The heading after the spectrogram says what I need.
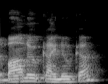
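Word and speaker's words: Banu Qaynuqa: happy relationship with vanu kuyanka uh can you pronounce that for me the banu kainuka nuka nuka yep uh so what went wrong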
